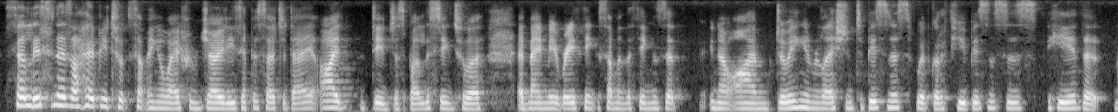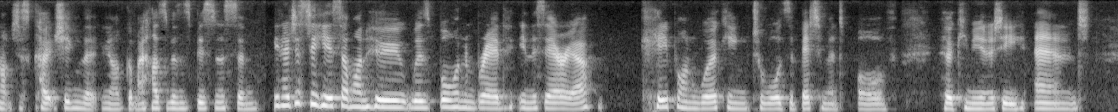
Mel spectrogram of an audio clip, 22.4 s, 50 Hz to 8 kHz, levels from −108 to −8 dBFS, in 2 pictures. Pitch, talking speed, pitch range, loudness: 155 Hz, 210 wpm, 150-170 Hz, -21 LUFS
